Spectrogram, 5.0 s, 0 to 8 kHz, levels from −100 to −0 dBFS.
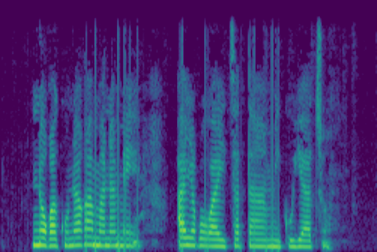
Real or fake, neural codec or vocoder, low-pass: real; none; 7.2 kHz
